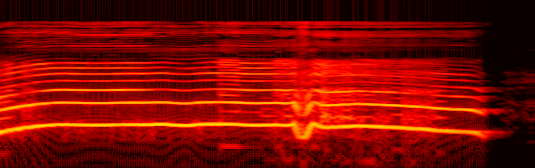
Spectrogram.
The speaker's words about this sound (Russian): «Гонишь, стало быть!» – тяжело вздохнула она, села на траву и без предупреждения заголосила на одной ноте.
